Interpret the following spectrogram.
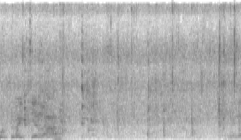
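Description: Garlic cloves sizzling in hot oil in a clay pot, stirred with a steel ladle that clicks and scrapes against the pot. A voice trails off in the first half-second.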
